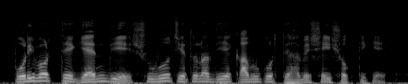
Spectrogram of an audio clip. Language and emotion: Bengali, neutral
